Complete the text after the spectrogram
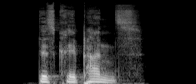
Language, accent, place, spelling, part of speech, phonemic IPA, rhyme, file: German, Germany, Berlin, Diskrepanz, noun, /ˌdɪskʁeˈpant͡s/, -ants, De-Diskrepanz.ogg
- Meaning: discrepancy (inconsistency)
